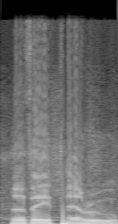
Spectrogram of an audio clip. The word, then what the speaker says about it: Hervé Pierru: do can I pull him from top survey Merve a pair rule by the way think is how he told me to pronounce it so Thomas will take his jackpots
